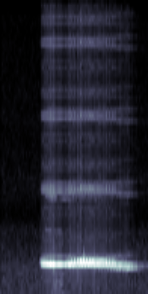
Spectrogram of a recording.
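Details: A female small-billed tinamou, a bird of wide range across Brazil, sings one long, pure whistle, even and steady, gently sinking and fading near the end in otherwise quiet surroundings.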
